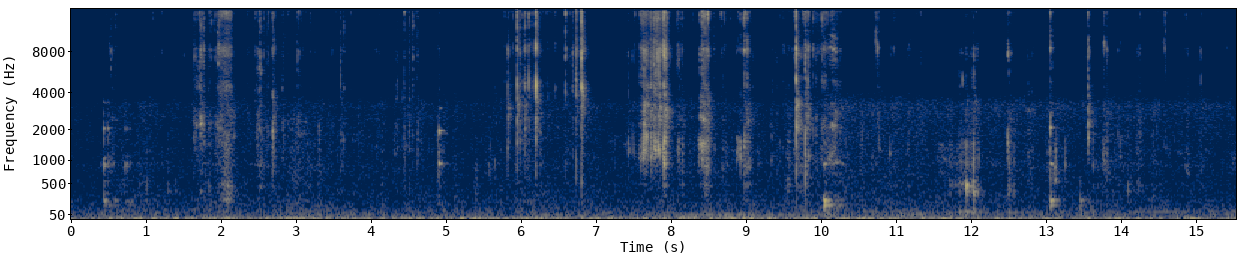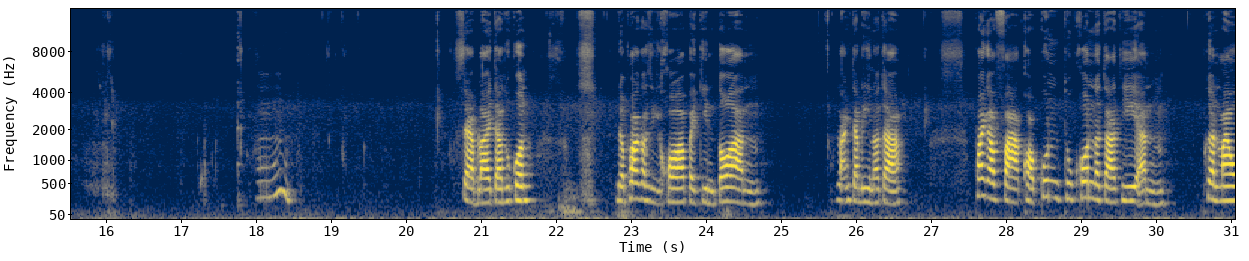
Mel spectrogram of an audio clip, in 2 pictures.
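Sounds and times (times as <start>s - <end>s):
chewing and crunching food: 0.5s - 5.0s, 5.6s - 16.4s
cabbage leaves tearing: 1.6s - 4.8s, 5.7s - 10.3s.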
